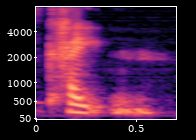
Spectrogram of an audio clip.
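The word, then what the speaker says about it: chitin: the exoskeleton of insects that one is kiten kiten c hii t i n pronounced kiten all right so the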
